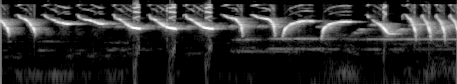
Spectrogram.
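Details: Canary delivering rapid-fire song meant to coax other canaries into singing: a string of swooping down-slurred whistles, a few rising sweeps, then a burst of quick sharp chips.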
